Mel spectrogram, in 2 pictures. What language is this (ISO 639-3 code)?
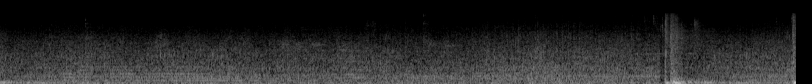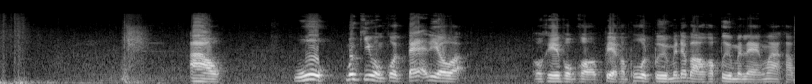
tha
